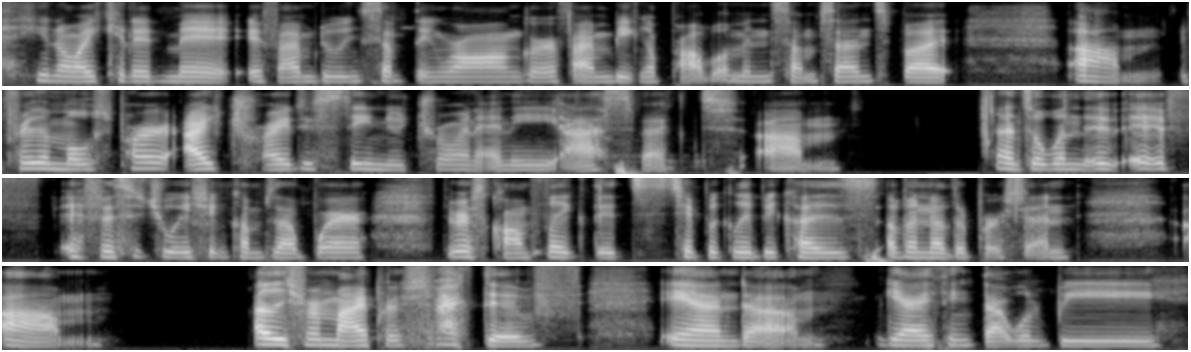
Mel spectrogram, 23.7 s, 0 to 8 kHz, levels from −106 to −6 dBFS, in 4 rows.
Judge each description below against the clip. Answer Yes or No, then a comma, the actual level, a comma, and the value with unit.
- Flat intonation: Yes, narrow, 1.6 semitones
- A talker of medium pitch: Yes, medium, 180 Hz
